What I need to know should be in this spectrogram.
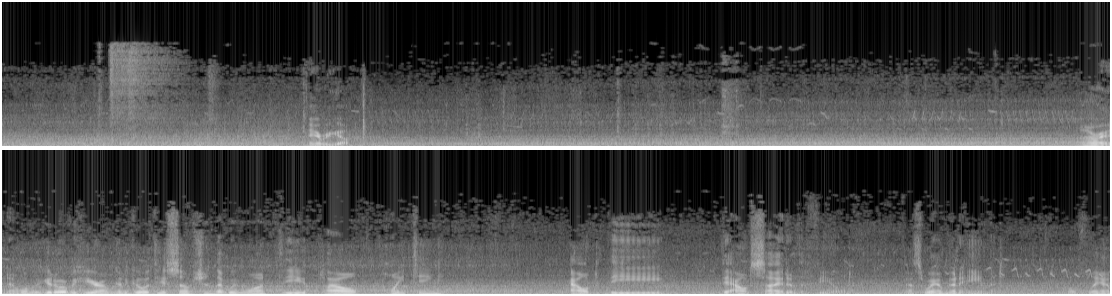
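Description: A tractor engine hums steadily as the tractor drives along.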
